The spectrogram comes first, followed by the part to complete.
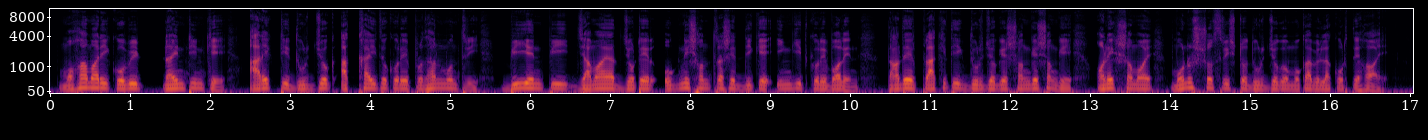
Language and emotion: Bengali, neutral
